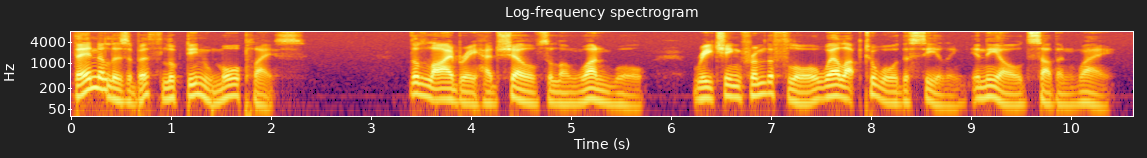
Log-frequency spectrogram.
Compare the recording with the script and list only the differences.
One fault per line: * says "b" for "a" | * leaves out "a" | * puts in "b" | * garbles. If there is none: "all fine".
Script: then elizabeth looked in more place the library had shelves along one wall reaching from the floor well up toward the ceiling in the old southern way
all fine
